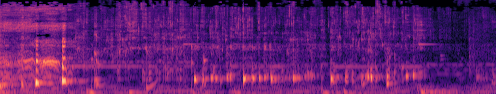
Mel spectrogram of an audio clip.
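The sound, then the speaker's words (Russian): Liquid is poured into a glass for a few seconds, a gurgling trickle whose tone rises steadily as the glass fills, with a brief clink and rustle at the start. “Да, еще один праздник. Наливай.”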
